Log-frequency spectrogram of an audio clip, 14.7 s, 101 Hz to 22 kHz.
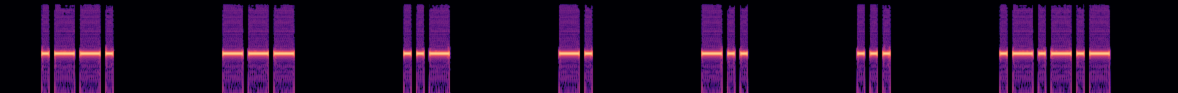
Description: Morse code, heard as a keyed tone, about 15 wpm, spaced as for 5 wpm, 1000 Hz. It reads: POUNDS.
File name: qotdfiles / 5wpm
